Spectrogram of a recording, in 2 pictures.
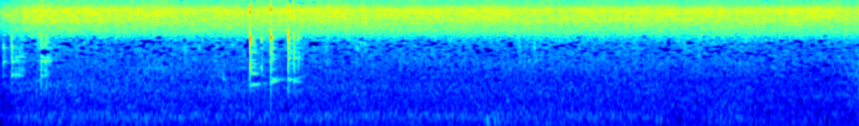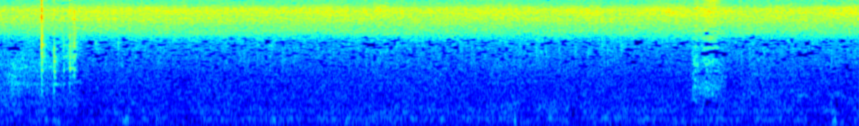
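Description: Steady high-pitched insect chorus, with a few sharp clicks about two seconds in and again near six seconds. A short hiss from a can of marking spray paint comes near the end.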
